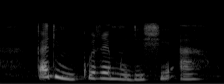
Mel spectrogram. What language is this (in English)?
Northern Sotho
